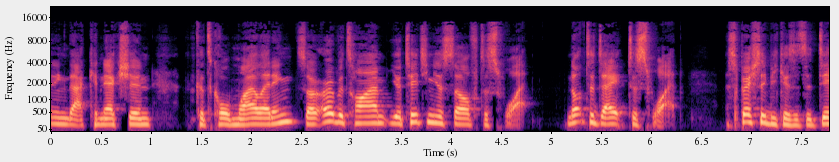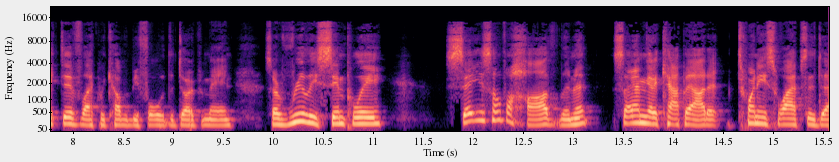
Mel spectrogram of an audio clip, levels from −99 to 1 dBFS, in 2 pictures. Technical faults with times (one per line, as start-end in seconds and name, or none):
9.18 AAC frame loss with muting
